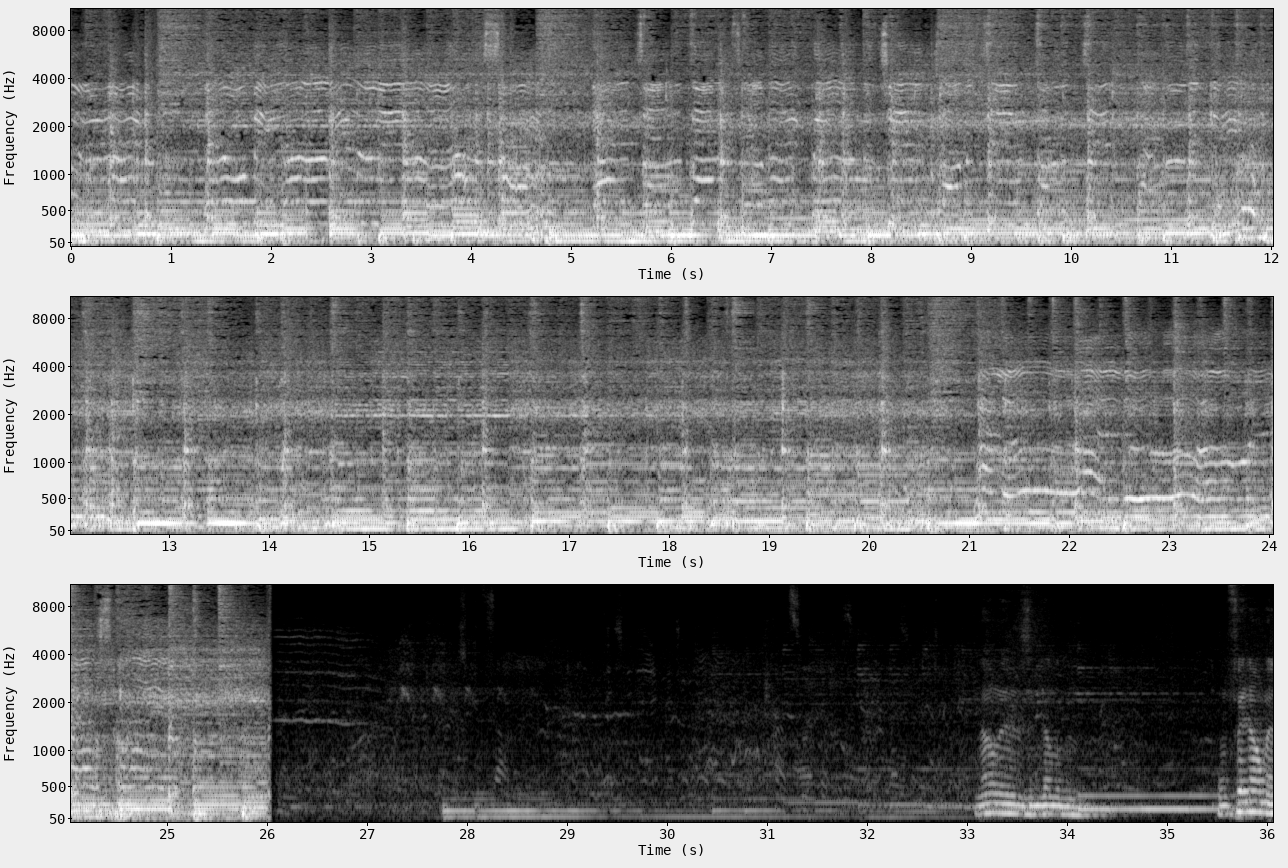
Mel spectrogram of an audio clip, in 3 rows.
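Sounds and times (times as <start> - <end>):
bass: 0.0 - 26.1, 27.8 - 36.0
guitar melody: 0.0 - 26.1, 27.8 - 36.0
drums: 0.0 - 26.3.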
